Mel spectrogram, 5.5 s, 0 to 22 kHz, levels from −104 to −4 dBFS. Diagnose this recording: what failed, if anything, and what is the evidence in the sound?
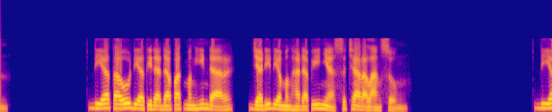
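Nothing failed here that I can hear: the audio holds steady all the way along, with no stage of the chain giving itself away.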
